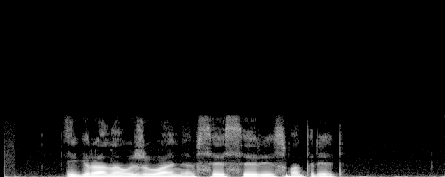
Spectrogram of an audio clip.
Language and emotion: Russian, neutral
